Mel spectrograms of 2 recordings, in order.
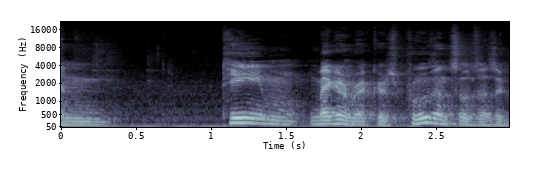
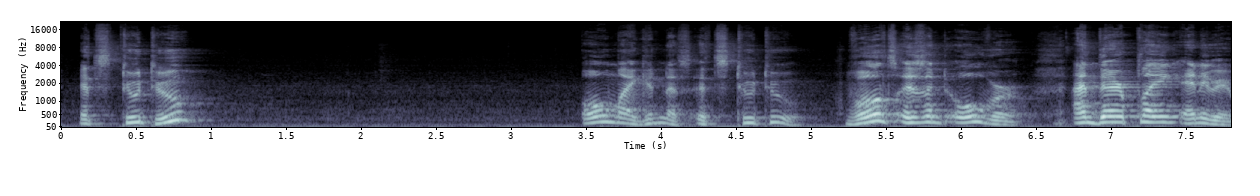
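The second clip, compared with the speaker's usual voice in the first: loud, higher-pitched disbelief; real astonishment; 7 semitones higher, 9 dB louder than usual. Real, not acted. Caster tells viewers Worlds is tied, loud and astonished. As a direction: burst out amazed at breaking news.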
